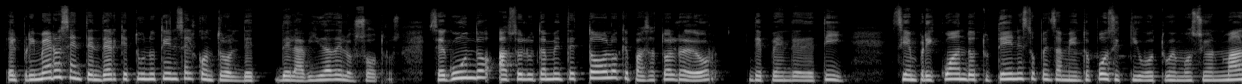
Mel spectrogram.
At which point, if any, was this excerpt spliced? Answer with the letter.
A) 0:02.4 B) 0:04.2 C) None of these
B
